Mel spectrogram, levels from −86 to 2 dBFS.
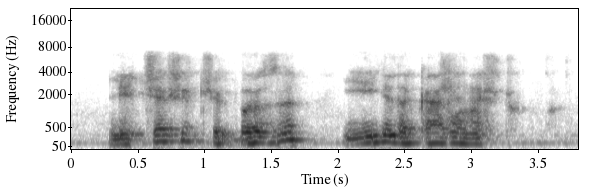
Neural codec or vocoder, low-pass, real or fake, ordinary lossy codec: codec, 24 kHz, 3 kbps, HILCodec; 7.2 kHz; fake; Opus, 32 kbps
